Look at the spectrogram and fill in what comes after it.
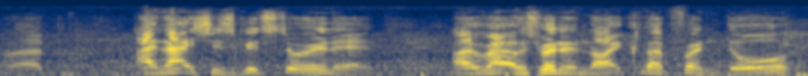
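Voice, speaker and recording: A man speaks at a fairly high pitch with fairly even intonation, with noticeable background noise behind him. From England. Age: 40s. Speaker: racing fan, contest player's friend. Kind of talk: casual interview. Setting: casino tournament floor.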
